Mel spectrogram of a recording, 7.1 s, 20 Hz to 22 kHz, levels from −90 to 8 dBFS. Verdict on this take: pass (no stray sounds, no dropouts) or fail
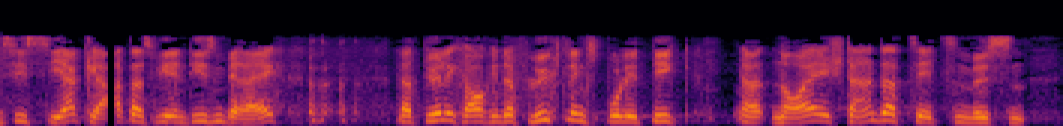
fail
